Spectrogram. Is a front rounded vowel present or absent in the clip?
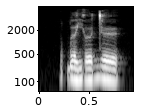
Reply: present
